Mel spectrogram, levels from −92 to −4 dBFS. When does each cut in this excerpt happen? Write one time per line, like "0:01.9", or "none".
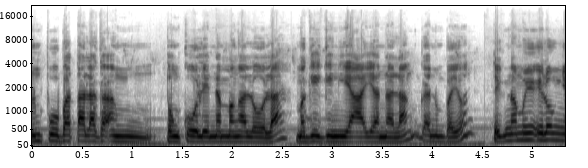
0:01.2
0:02.6
0:04.5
